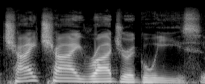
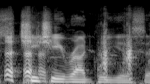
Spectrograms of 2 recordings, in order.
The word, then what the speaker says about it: Chi Chi Rodriguez: One of my favorite, when he did the Les Nessman comment, one of my favorite Les Nessman's mispronunciations is Chai Chai Rodriguez. – Yes. – Which is Chi Chi Rodriguez, a golfer.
